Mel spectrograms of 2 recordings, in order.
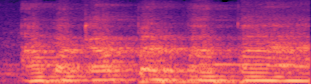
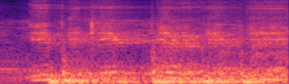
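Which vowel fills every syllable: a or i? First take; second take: a; i. First: Every vowel is spoken as a. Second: Every vowel is spoken as i. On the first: "biasanya pakai A" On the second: "diganti I semua"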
